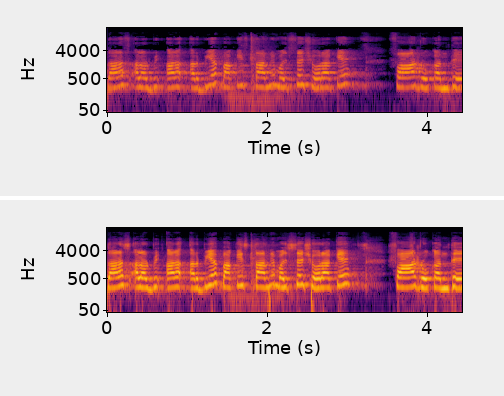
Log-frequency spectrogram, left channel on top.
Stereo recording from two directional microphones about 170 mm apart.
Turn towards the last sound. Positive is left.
turn(degrees=-35)  # may be behind; listen again after turning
